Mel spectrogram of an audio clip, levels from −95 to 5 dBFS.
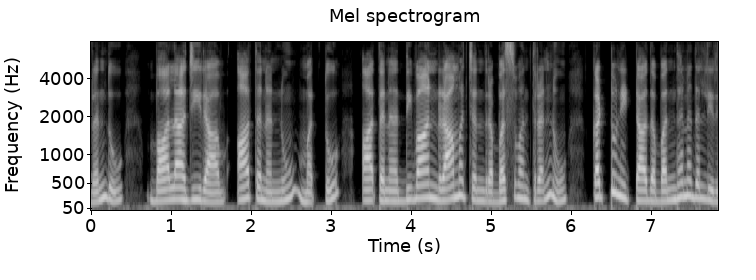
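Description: No technical faults occur anywhere in the audio, so there is nothing to describe in time order.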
